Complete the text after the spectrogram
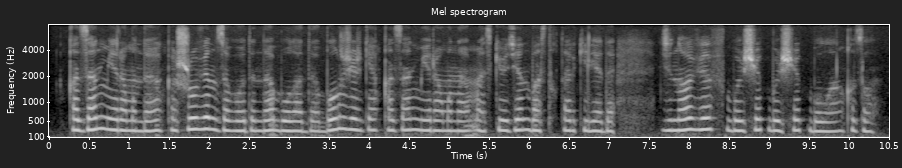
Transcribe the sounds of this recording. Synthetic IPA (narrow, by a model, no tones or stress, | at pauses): qʰɑzɑnmejɾɑmənd̪ɑkʰaʃuvʲinzɑvo̞d̪ənd̪ɑbo̞lˠɑd̪əbʊlˠʒe̞ɾɡʲe̞qʰɑzɑnmejɾɑmənɑmæskʲe̞wd̪e̞nbɑst̪ə̥q̚t̪ɑɾkʲʰe̞le̞d̪ɪ | zʲino̞vʲefbolʃe̞k̚bɵlʃe̞k̚bo̞lˠʁɑɴqʰəzəlˠ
